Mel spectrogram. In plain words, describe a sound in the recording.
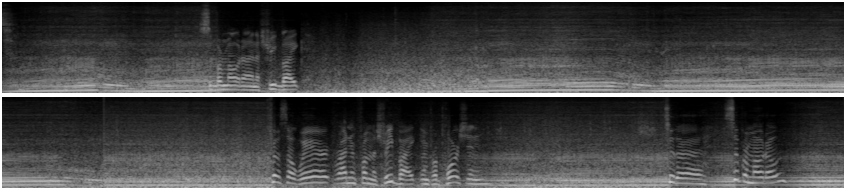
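A motorcycle engine revs up and down loudly.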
